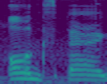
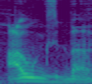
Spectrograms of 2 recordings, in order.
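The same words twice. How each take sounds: First: "Augsburg" as /ɔɡzpə˞ɡ/, aw vowel; her way of saying it. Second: "Augsburg" as /oʊɡzbə˞ɡ/, oh vowel; his way of saying it. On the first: Wife gives her pronunciation of "Augsburg". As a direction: say "Augsburg" with open aw, zb blended. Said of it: "I say Augsburg". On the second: Husband offers his version of "Augsburg". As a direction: say "Augsburg" starting with oh. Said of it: "I like to say Augsburg". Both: Shown as a demonstration.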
